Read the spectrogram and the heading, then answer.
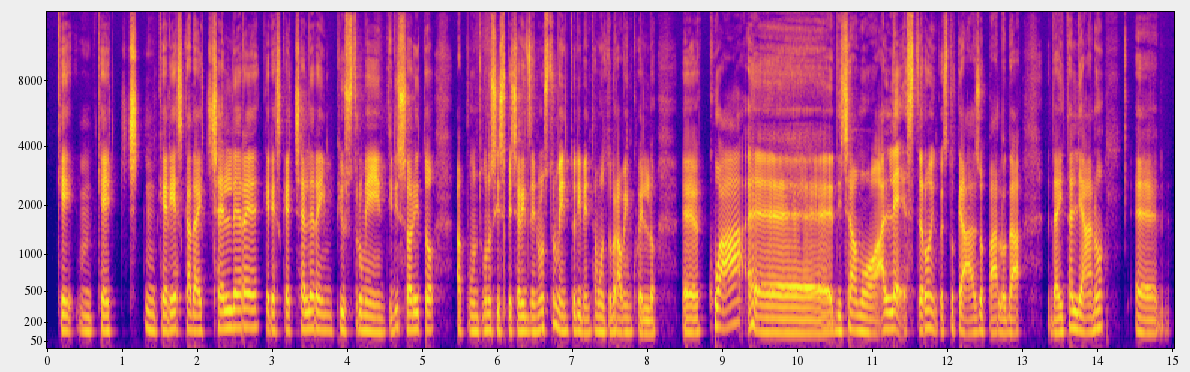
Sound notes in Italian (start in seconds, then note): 12.3 parlo da da italiano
